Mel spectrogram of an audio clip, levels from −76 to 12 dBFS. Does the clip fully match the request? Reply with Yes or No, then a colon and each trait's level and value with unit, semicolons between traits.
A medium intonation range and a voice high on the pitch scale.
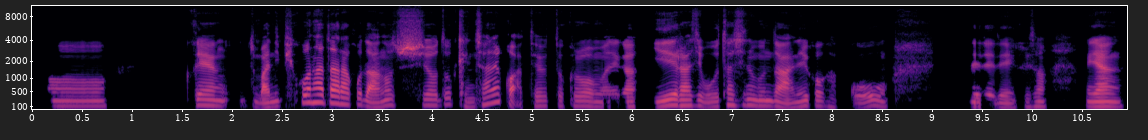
No: average, 3.9 semitones; low, 120 Hz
